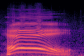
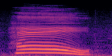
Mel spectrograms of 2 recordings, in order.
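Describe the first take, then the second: First: It is called in a full shouted voice. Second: It is called in a light head voice. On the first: The speaker calls it right. "You would say, hey, hey ... that shouted voice" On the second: The speaker calls it wrong. "You don't go, hey, hey, which I think is what you would call head voice"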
